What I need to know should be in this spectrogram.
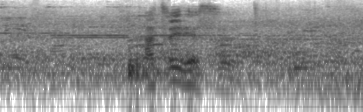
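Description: A middle-aged man laughs briefly nearby.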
